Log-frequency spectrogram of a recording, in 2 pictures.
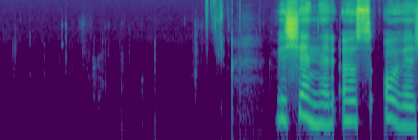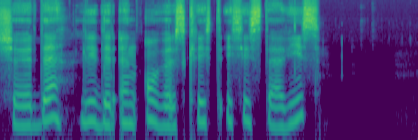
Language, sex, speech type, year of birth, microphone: Norwegian, female, read, 1982, Shure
